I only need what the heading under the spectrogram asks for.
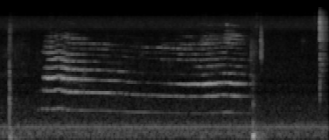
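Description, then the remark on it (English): A male domestic cat lets out one long, drawn-out meow lasting a few seconds, clear, with a few soft clicks and a low background hum around it. “we're going to have a star guest, and that would be my cat named Silver”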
